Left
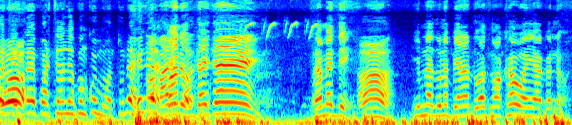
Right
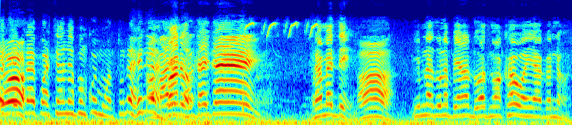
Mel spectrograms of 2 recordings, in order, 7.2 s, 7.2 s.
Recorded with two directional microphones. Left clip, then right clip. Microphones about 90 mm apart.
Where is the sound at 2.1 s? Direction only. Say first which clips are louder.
Right 3 dB; 50° left (ahead or behind).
